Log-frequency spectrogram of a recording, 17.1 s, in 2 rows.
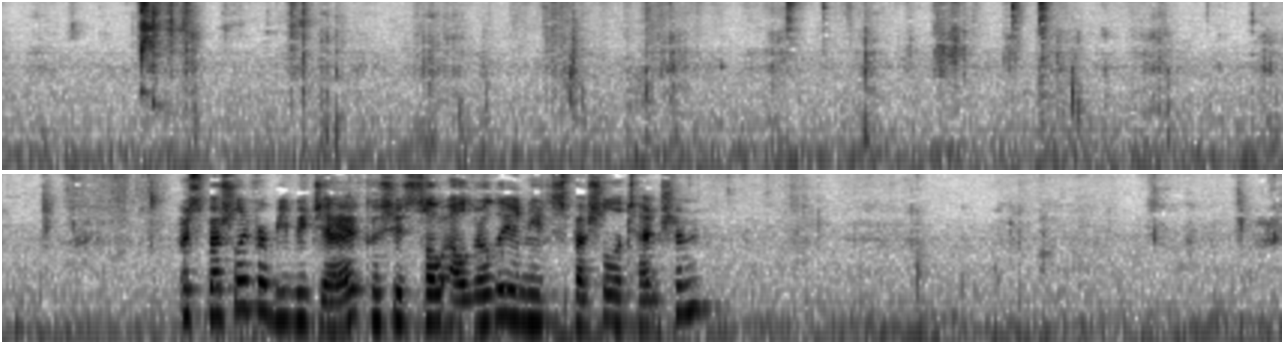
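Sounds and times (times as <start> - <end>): person chewing crunchy chip: 0.3 - 9.7, 13.6 - 17.0.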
